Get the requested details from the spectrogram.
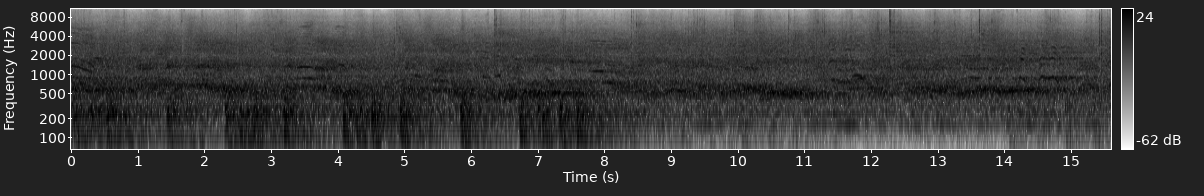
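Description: A large crowd cheers and chants steadily in an echoing arena.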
